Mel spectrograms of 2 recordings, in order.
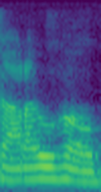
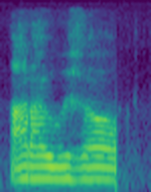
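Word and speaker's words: Araújo: Yeah, I actually listened to a few different talk show interviews to get the pronunciation right, because otherwise I would have gone with the Spanish Araujo, but it is more Portuguese, and so it sounds more like Araujo.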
